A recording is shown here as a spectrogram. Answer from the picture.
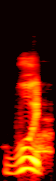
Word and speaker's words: would: kiss with wood right the position of your lips goes together like wood not good good and wood so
